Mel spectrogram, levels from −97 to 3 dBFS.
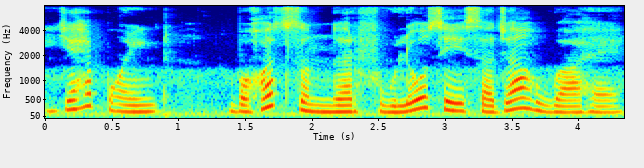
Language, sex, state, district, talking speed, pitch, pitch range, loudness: Hindi, female, Madhya Pradesh, Katni, 125 wpm, 175 Hz, 165-215 Hz, -17 LUFS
